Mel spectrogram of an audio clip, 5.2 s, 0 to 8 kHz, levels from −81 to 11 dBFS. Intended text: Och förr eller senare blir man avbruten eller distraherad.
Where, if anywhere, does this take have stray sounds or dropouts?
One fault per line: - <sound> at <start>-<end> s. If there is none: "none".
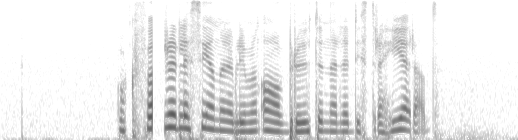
- dropout at 1.5-1.6 s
